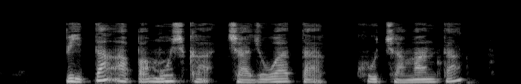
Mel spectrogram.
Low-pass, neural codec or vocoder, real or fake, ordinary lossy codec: 7.2 kHz; codec, 16 kHz, 8 kbps, FreqCodec, larger model; fake; Opus, 64 kbps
